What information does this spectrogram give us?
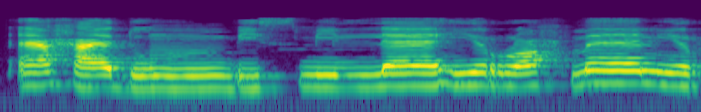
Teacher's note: So we are going to change the tanween sound to the meme sound. Because of that we write a meme at the top of the letter. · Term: iqlab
